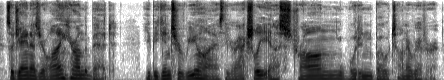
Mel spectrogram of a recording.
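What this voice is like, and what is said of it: Lowered, soothing, commanding voice. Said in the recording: “lower my voice a little bit as I do this into a very soothing tone ... soothing, commanding tone”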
